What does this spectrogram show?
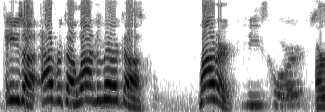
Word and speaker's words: Peace Corps: Peace Corps. All right, you guys. Peace Corps. The S is silent, just like some people in this video.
